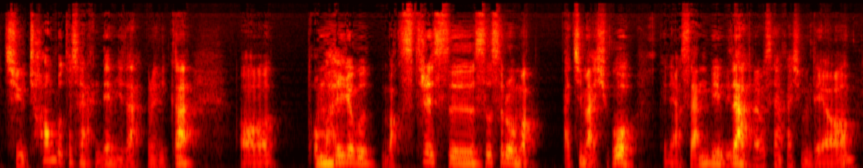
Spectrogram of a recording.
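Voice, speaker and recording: A man teaching English pronunciation to beginners, patiently sounding out letters and repeating words so learners can follow. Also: mid-range voice.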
